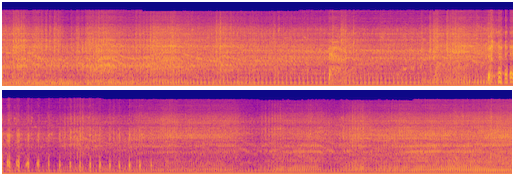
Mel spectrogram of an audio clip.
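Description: Small petrol engine of a ride-on vehicle running, its pitch rising and falling as the throttle changes, with a string of quick pulses about eight seconds in that fade away over a few seconds.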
